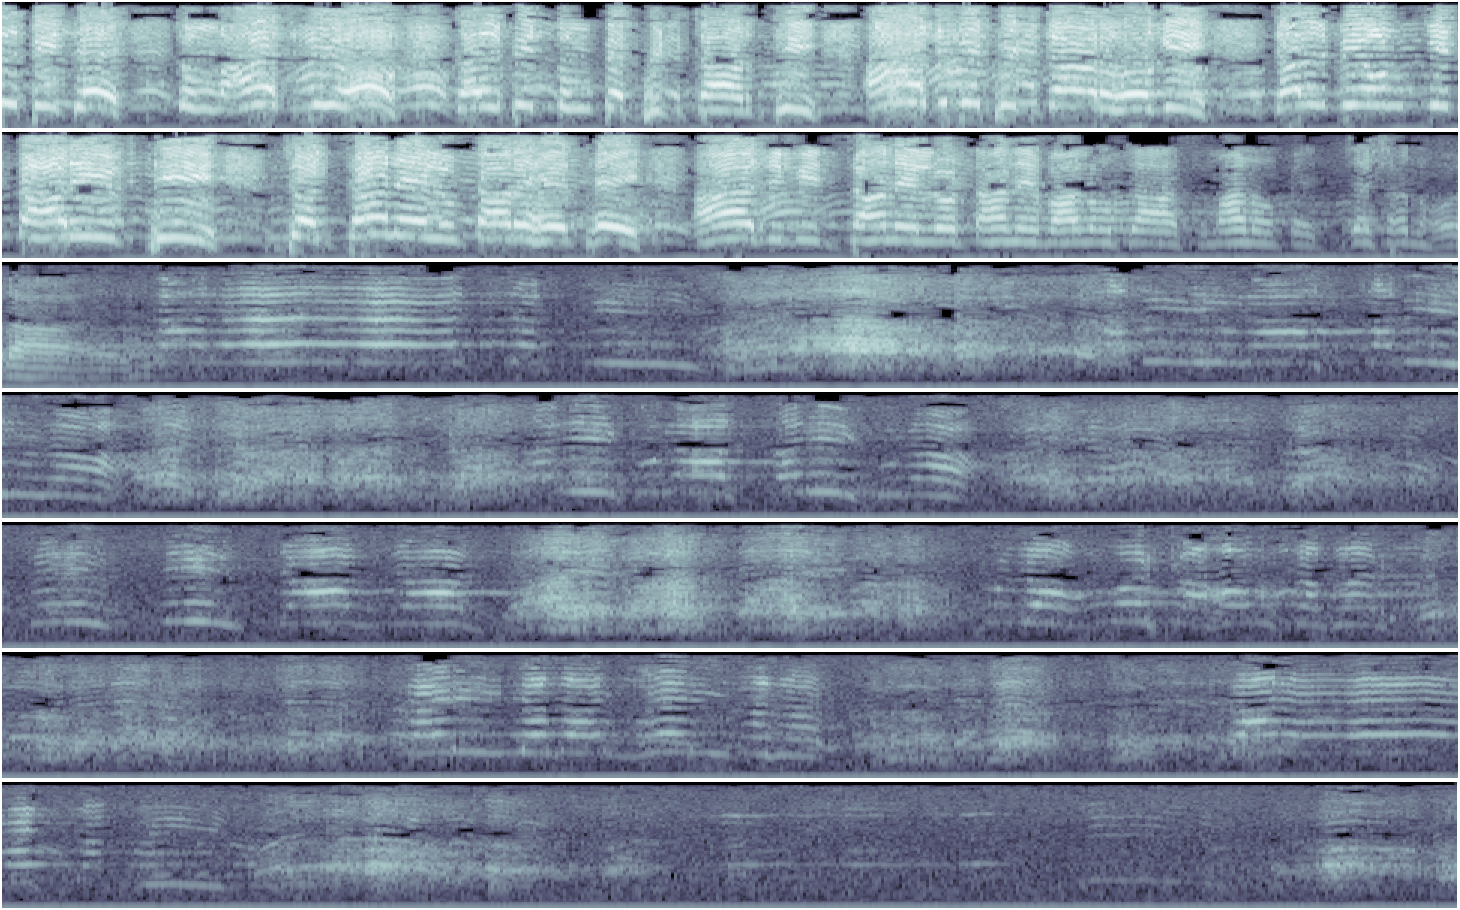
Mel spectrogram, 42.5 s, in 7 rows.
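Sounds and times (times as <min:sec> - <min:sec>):
speech: 0:00.0 - 0:13.5
crowd of white-bearded elderly men chanting slogans: 0:15.0 - 0:24.5, 0:26.2 - 0:28.6, 0:29.7 - 0:36.0, 0:36.9 - 0:39.6, 0:41.7 - 0:42.4.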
